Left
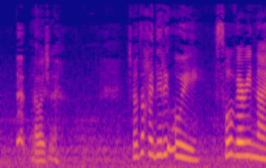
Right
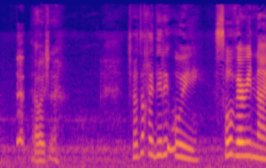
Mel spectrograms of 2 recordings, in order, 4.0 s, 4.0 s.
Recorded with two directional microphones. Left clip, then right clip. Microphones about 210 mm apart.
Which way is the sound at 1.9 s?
5° left (ahead or behind).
